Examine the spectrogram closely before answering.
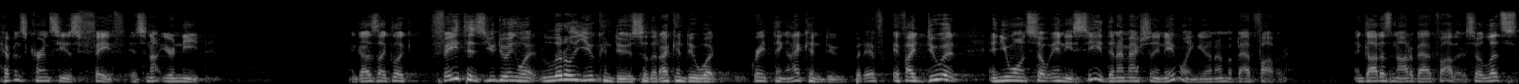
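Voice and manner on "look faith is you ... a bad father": ordinary talk, nothing marked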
